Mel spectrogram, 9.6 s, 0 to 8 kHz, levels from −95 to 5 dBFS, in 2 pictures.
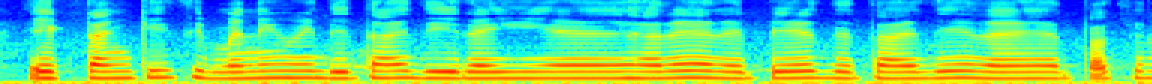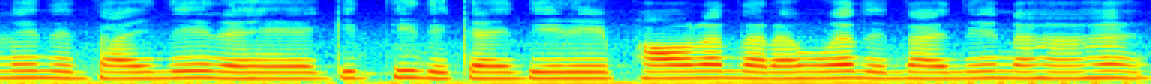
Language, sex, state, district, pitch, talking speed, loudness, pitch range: Hindi, female, Maharashtra, Aurangabad, 230 Hz, 205 wpm, -15 LUFS, 225-235 Hz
